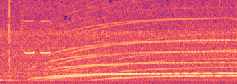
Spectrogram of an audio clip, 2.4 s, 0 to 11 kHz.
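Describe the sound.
A police car siren sounds on a code 3 drive in a video game, its wailing tone sweeping upward in two overlapping rises and then holding high over a low engine hum.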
